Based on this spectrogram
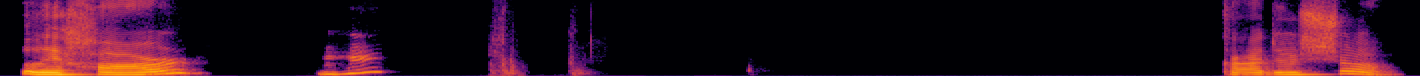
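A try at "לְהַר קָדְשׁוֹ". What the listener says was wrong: Yes, very nice.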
